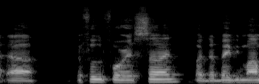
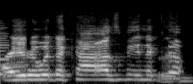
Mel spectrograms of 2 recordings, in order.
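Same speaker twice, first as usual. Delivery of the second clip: laughing shout, much higher; loud joking shout; 12 semitones higher, 7 dB louder than usual. Real, not acted. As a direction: shout the punchline through a laugh. Joking boast about first date.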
